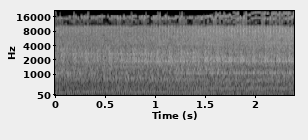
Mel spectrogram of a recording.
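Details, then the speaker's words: 2023 Lexus RX500h petrol engine idling with an uneven, stumbling low pulse from a cylinder 3 misfire; head found with a blown head gasket leaking into cylinder 3, fixed with a new cylinder head. "The car's 508. With a cylinder three misfire."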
